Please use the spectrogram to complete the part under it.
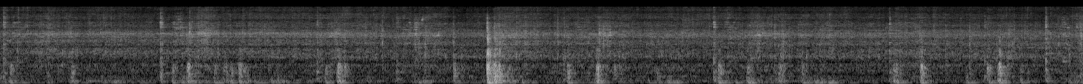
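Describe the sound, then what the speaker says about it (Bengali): Cauliflower and potatoes sizzle steadily in a hot pan while a utensil scrapes and stirs in repeated short strokes, close and moderately loud, with no talking. "এবারে সবগুলো ভালো করে সুন্দর করে নাড়িয়ে নিচ্ছি।"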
